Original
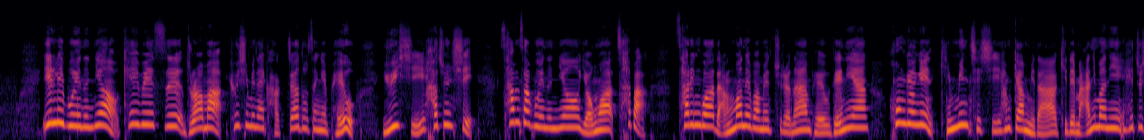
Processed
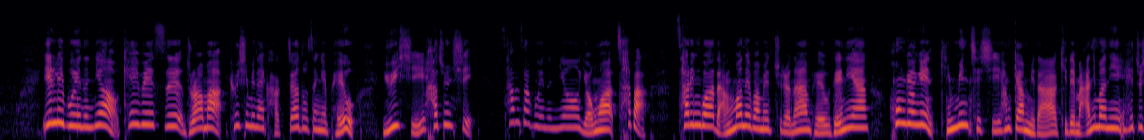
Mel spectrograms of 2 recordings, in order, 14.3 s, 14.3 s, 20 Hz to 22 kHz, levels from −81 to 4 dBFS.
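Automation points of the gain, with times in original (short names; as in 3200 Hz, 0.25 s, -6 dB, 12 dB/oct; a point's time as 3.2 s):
5.36 s -5 dB
6.39 s -13.5 dB
6.91 s -13.5 dB
7.51 s -4 dB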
